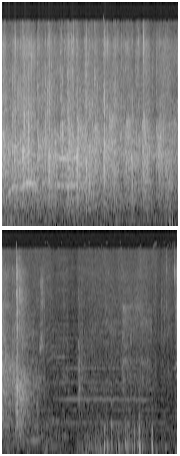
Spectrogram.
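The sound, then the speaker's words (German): Applause from an audience at a church service for people who shared testimonies: dense, steady clapping for about four seconds that fades away to a few scattered claps. “Und auch hier dürft ihr den Mutigen gerne einen kleinen Applaus schenken für ihre Bereitschaft.”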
